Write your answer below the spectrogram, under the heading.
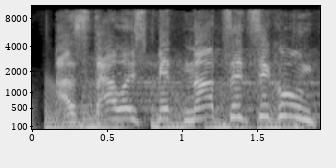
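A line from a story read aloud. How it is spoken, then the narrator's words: Announcer yelling. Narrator (Russian): завопил другой диктор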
